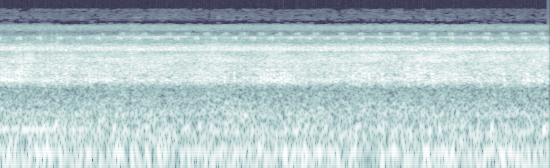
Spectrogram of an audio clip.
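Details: Shrill, unbroken insect trilling from Vietnam, many callers blending into one high hissing band with rapid regular pulses, steady level, and a low murmur of background noise underneath.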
